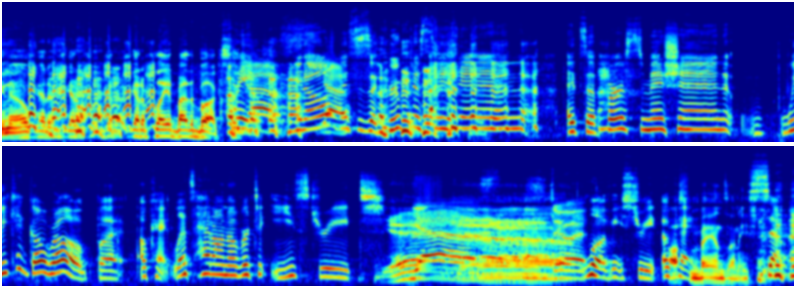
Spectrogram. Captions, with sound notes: - You know, gotta play it by the book. - You know, this is a group decision, it's a first mission, we could go rogue, but okay, let's head on over to E. Street. (cheering) - Love E. Street. - Awesome bands on E. Street.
